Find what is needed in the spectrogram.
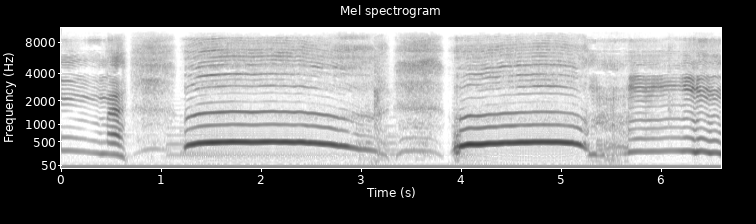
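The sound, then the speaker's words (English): A preacher's voice imitates the groaning of old folks at prayer: several long, loud, wavering moans that swell and sag in pitch, separated by short breaths, with no other sound. “I used to hear the old folks get to praying. Sometimes they get to groaning.”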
